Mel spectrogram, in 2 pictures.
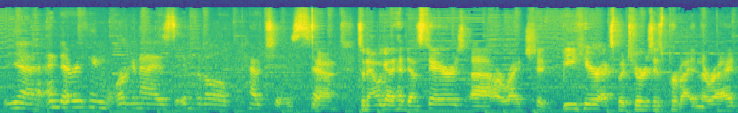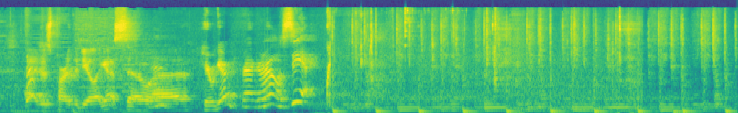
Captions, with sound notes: - Yeah and everything organized in little pouches, so. - Yeah. So now we gotta head downstairs. Our ride should be here. Expotur is providing the ride, as part, of the deal I guess, so here we go. - Rock and roll, see ya. (mouth squirting softly) (upbeat music)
